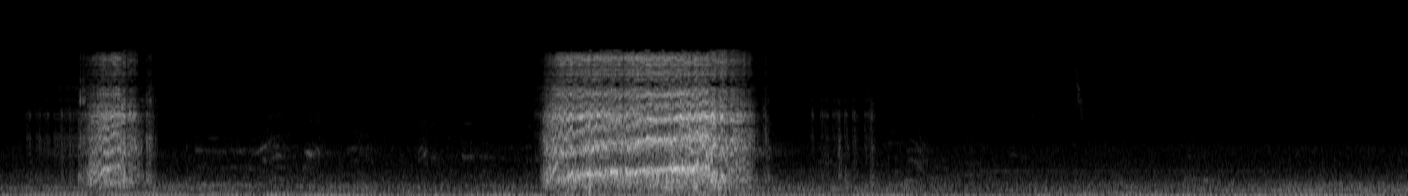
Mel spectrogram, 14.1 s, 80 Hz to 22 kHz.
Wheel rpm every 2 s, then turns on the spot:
10, 0, 30, 60, 0, 0, 0.
none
